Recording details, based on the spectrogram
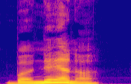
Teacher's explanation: The first and last vowels become weak. They turn into schwas. Only the middle syllable receives strong stress.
